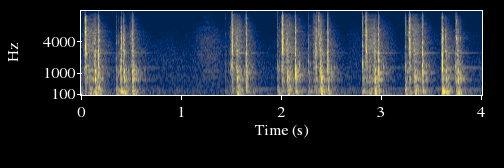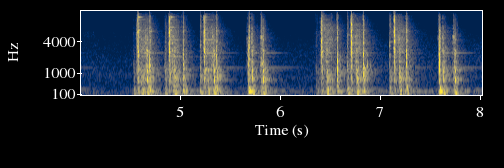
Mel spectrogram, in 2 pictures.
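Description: Freshly serviced Olivetti Lettera 32 manual typewriter being typed on: typebars striking the platen in quick runs of sharp clicks, word by word, with short pauses between the runs.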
